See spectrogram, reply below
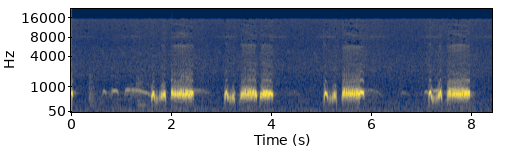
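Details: Spotted dove cooing, used as a decoy call to lure wild doves into traps. Four deep, hollow phrases, each a few short stuttering notes and then a longer rolling coo, repeat about every two seconds in a quiet setting.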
